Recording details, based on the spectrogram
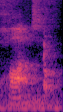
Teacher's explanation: take your hand and you'd say pot you'll feel air with your hands · In English we say more of an aspirated p. It's more of there's more air that comes out of our mouth.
